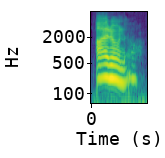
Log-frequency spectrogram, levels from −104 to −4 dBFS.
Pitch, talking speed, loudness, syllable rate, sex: 215 Hz, 270 wpm, -14 LUFS, 6.3 syllables/s, female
